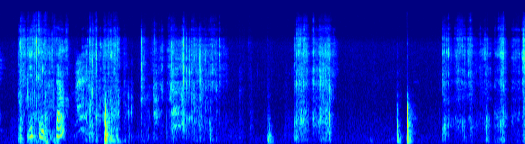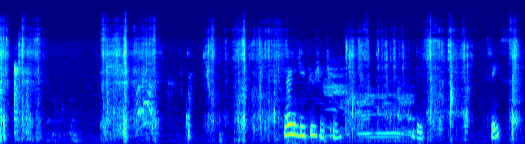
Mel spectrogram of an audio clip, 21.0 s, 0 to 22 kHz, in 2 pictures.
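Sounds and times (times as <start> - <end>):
flour rustling and scraping: 0.4 - 2.4, 17.3 - 20.0.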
